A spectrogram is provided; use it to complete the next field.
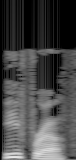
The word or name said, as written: ephrath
